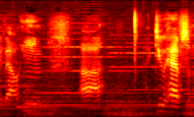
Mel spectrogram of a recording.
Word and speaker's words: Valheim: to say that pardon me wants to say valheim uh i do have some nordic blood in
